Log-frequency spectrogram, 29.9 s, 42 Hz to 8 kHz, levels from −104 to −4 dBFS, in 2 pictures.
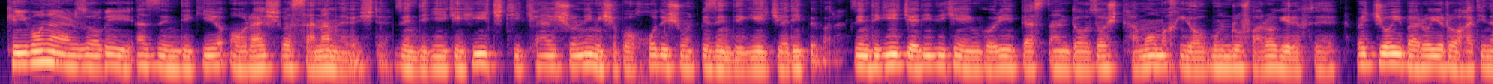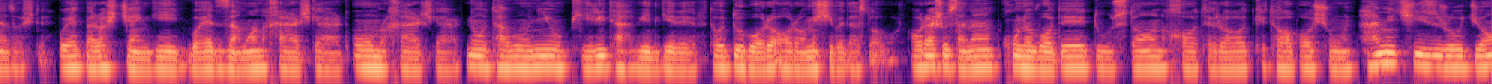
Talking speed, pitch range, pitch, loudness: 135 wpm, 110-125 Hz, 115 Hz, -26 LUFS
